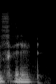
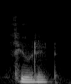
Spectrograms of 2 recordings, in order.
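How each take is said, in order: First: फेरेट said as "fe-ret" with a short e, no "fyoo"; correct pronunciation. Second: फ्यूरेट said with a long "fyoo" at the start, the wrong way; wrong pronunciation. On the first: Teacher corrects students to फेरेट, short fe-ret. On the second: Teacher shows students the wrong name फ्यूरेट, fyoo-ret. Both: Shown as a demonstration. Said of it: "फ्यूरेट नहीं, फेरेट".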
